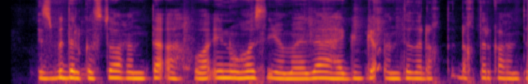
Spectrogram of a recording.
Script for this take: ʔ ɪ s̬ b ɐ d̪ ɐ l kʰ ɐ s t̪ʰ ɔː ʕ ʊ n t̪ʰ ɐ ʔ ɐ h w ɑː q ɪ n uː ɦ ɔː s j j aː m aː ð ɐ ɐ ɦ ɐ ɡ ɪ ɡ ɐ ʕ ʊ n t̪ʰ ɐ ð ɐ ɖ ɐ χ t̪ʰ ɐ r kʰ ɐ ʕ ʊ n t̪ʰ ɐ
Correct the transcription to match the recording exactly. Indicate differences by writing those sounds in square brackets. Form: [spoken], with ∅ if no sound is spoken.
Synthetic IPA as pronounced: ʔ ɪ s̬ b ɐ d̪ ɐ l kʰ ɐ s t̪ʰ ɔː ʕ ʊ n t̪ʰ ɐ ʔ ɐ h w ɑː [ʔ] ɪ n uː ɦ ɔː s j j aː m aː ð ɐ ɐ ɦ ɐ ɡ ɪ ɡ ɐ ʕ ʊ n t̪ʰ ɐ ð ɐ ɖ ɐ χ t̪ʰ ɐ r kʰ ɐ ʕ ʊ n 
